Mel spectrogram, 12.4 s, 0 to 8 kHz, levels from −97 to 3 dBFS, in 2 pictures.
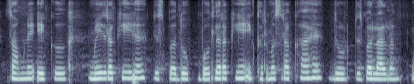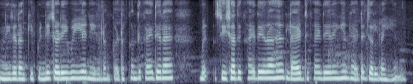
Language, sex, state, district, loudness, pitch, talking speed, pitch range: Hindi, female, Uttarakhand, Uttarkashi, -17 LUFS, 210 Hz, 225 wpm, 195-220 Hz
